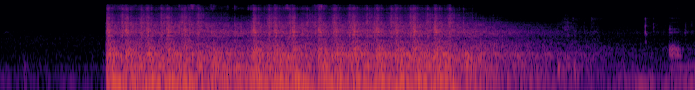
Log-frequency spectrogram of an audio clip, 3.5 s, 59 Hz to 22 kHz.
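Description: Rapid automatic gunfire in the video game Counter-Strike 2, a loud sustained burst of close shots lasting about two seconds that then fades into softer distant clatter.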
